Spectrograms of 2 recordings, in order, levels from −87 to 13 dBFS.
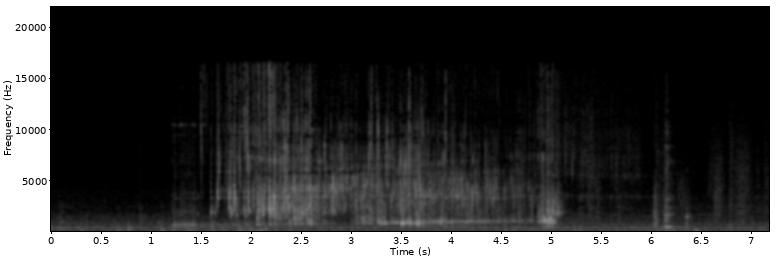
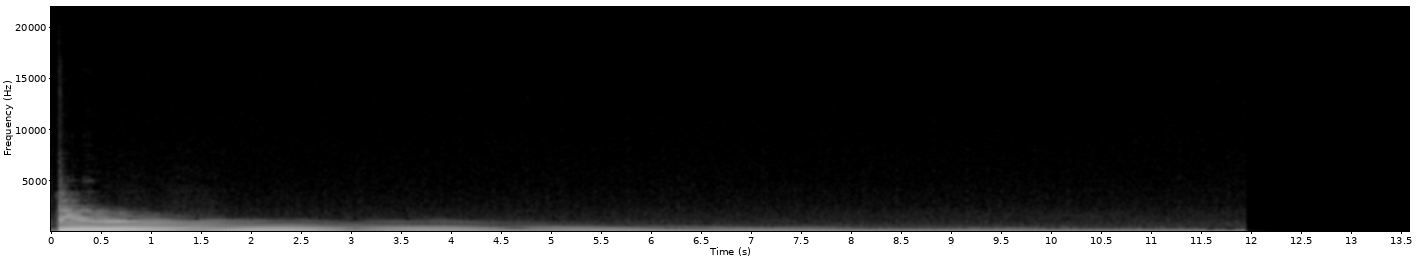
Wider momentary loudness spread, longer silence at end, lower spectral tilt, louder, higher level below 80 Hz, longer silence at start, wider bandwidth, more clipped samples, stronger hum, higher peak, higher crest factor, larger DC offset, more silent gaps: about the same, 24 LU vs 25 LU; second, 0 s vs 1.65 s; second, -0.5 dB/octave vs -10.5 dB/octave; second, -36 LUFS vs -19 LUFS; second, -76 dBFS vs -38 dBFS; about the same, 0 s vs 0 s; first, 17 kHz vs 4.1 kHz; neither; neither; second, -10 dBFS vs -2 dBFS; first, 30 dB vs 20 dB; neither; neither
